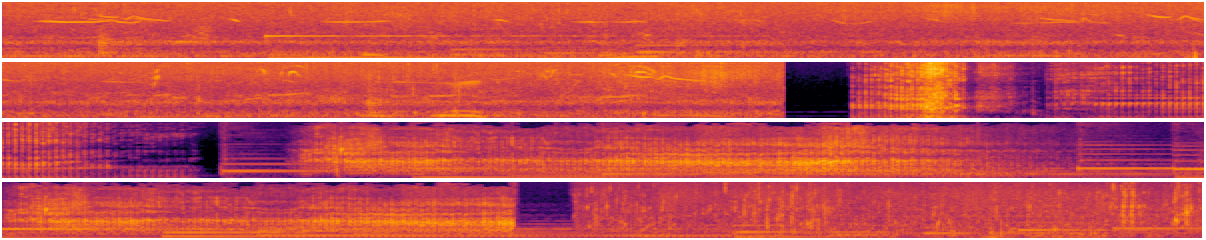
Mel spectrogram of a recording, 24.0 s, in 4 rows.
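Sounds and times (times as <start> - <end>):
calm background music: 0.0 - 9.7, 13.1 - 24.0
honking animal calls: 0.0 - 9.8
cougar snarling and growling: 10.2 - 17.3, 18.0 - 20.6.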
